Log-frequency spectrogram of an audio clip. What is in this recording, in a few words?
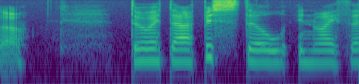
"bustl", Welsh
